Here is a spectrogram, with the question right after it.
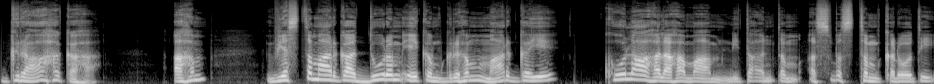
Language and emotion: Sanskrit, fearful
